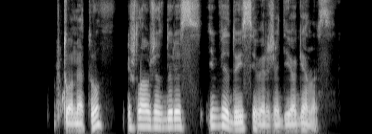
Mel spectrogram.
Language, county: Lithuanian, Šiauliai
